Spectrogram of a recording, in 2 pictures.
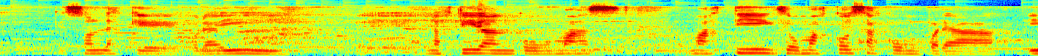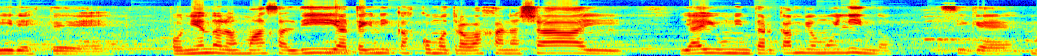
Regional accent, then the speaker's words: Buenos Aires, Argentina; moved away as an adult; y estudiaba con maestro ruso Dmitry Rodnoy ahí en Villa Crespo, yo soy de Buenos Aires. Bueno, hace 15 años que estoy viviendo acá en la provincia y bueno, ya me quedé, pero yo comencé estudiando en Villa Crespo

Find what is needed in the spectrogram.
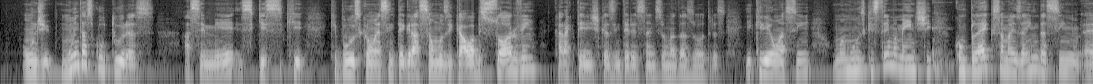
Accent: Brazil; talvez eu como brasileiro pude olhar, olhando isso de fora

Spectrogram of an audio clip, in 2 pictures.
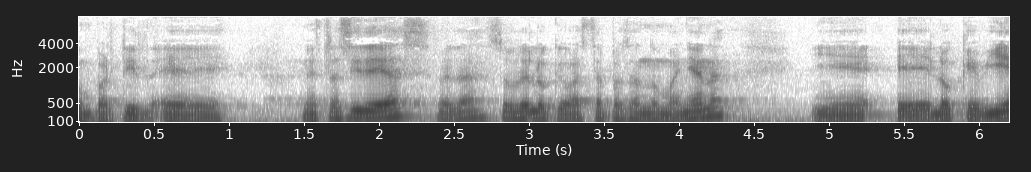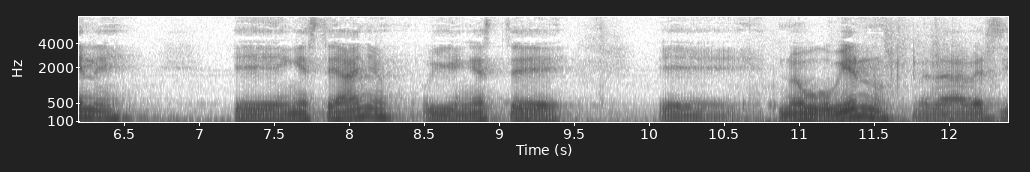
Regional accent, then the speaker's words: Guatemala; como guatemaltecos no podemos permitir que se nos maltrate

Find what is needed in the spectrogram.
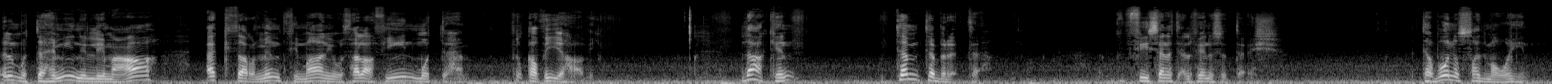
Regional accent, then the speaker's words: Kuwait; قصة اليوم، في حادثة حصلت عندنا في الكويت

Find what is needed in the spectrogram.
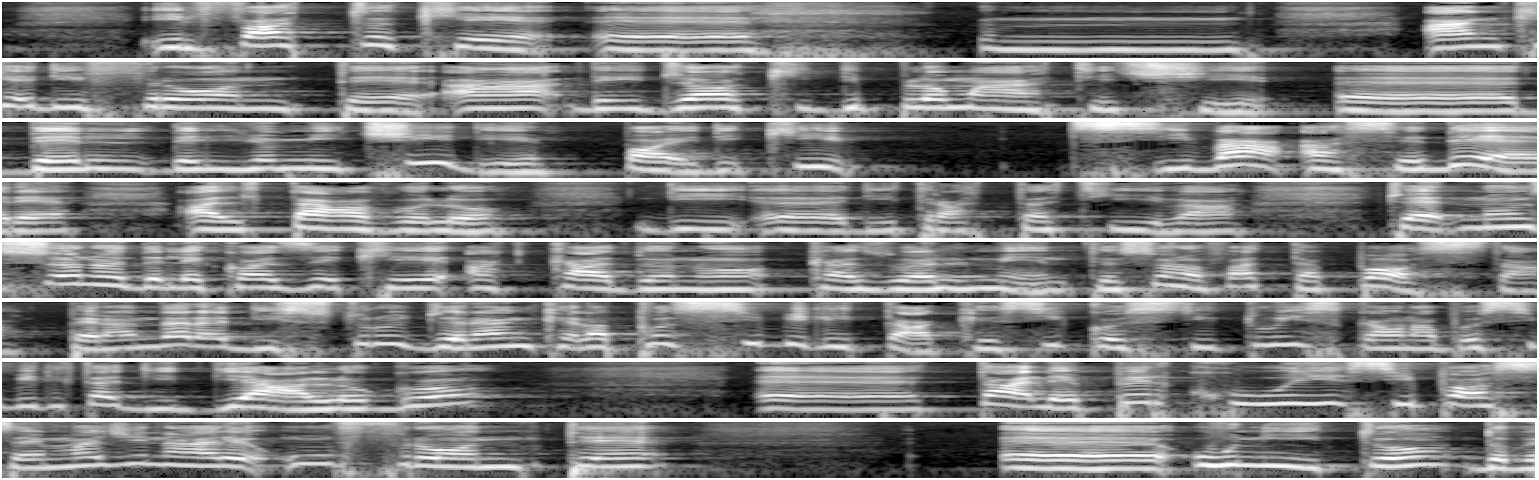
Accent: Tunisia; Io sono tunisina

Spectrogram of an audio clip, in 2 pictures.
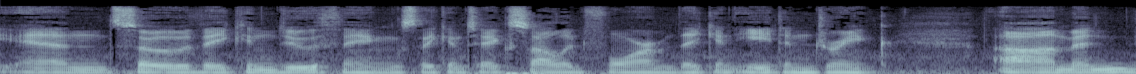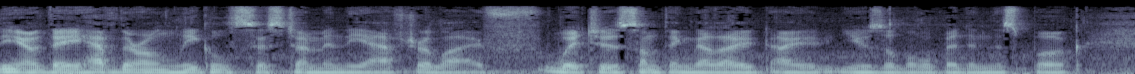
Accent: American South, United States; But I grew up with that. I mean, I'm from the American South, and you know, I grew up hearing stories from my family and from people there, and you know, it's a very ghost intensive part of the world.

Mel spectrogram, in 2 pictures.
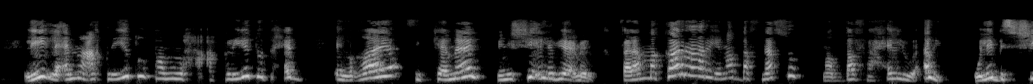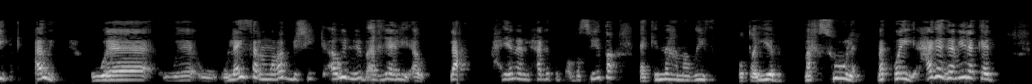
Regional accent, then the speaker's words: Egypt; في يمكن احنا مصريين يعني مقصرين في الحته دي شويه

